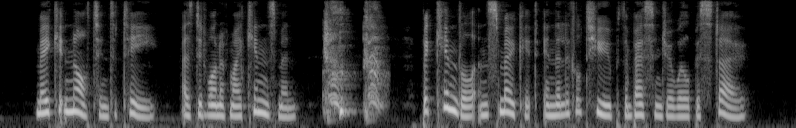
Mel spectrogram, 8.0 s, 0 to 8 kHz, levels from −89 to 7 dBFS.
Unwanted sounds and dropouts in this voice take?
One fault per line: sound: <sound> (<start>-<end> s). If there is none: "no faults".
sound: cough (3.2-3.9 s)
